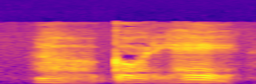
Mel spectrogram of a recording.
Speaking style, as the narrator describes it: Chris said shakily

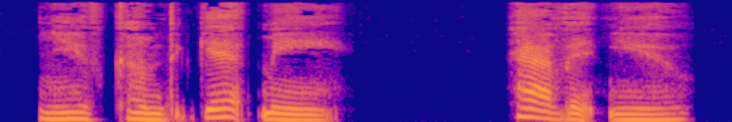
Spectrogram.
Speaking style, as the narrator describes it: she said, smiling softly

